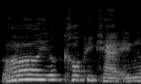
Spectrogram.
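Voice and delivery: high, slow, sneering taunt; drawn-out mocking whine; mocking bully. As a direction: mimic a playground jeer. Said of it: "slagging people off".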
